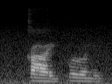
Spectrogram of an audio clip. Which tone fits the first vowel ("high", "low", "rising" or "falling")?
low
